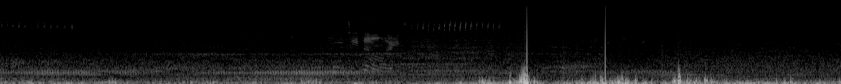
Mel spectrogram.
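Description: Faint steady drone of a distant electric RC warbird's motor and propeller, under wind rumble on the microphone. A few sharp knocks come in the second half, the loudest about five seconds in.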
